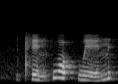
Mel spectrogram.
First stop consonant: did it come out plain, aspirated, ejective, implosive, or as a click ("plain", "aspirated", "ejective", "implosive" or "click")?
aspirated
